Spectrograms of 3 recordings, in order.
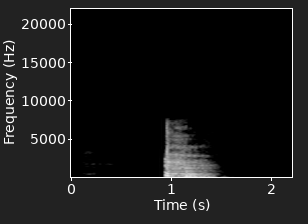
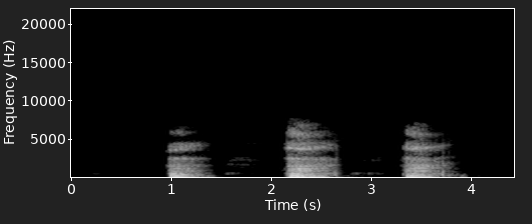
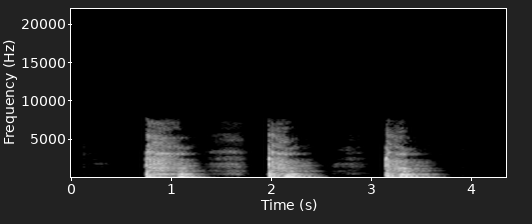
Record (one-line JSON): {"cough_length": "2.2 s", "cough_amplitude": 27406, "cough_signal_mean_std_ratio": 0.33, "exhalation_length": "4.4 s", "exhalation_amplitude": 23324, "exhalation_signal_mean_std_ratio": 0.37, "three_cough_length": "4.4 s", "three_cough_amplitude": 29632, "three_cough_signal_mean_std_ratio": 0.43, "survey_phase": "beta (2021-08-13 to 2022-03-07)", "age": "45-64", "gender": "Male", "wearing_mask": "No", "symptom_runny_or_blocked_nose": true, "smoker_status": "Never smoked", "respiratory_condition_asthma": false, "respiratory_condition_other": false, "recruitment_source": "Test and Trace", "submission_delay": "2 days", "covid_test_result": "Positive", "covid_test_method": "RT-qPCR", "covid_ct_value": 16.3, "covid_ct_gene": "ORF1ab gene", "covid_ct_mean": 16.7, "covid_viral_load": "3300000 copies/ml", "covid_viral_load_category": "High viral load (>1M copies/ml)"}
